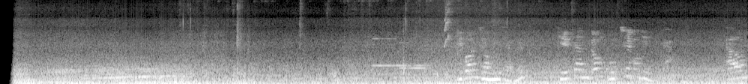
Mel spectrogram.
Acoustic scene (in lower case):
bus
